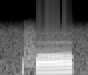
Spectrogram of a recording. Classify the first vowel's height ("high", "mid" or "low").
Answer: mid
